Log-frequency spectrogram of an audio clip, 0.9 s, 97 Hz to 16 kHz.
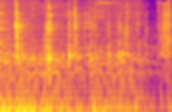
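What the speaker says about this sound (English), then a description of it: "There's my keyboard again." Quick keyboard typing during a Danganronpa V3: Killing Harmony play session, a brief flurry of close clicking keystrokes with no voices.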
